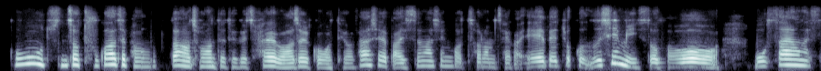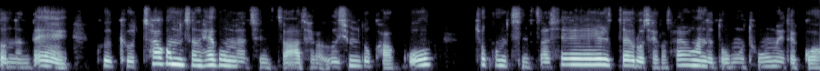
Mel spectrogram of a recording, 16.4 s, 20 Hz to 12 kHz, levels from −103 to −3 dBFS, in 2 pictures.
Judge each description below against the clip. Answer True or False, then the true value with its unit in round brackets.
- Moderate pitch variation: False (5.7 semitones)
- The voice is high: True (195 Hz)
